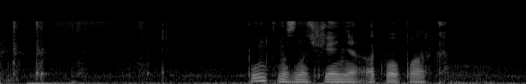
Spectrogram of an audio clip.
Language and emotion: Russian, neutral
